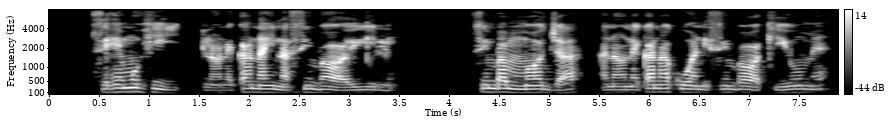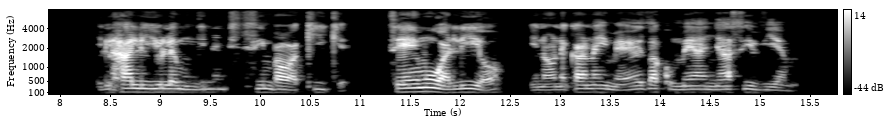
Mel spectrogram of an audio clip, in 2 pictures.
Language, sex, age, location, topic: Swahili, male, 18-24, Nairobi, government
